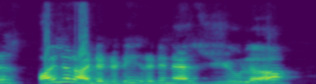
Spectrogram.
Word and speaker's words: Euler: Written as Euler, pronounced as Euler, it reads that e raised iota theta is equal to cos theta plus iota sin theta.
